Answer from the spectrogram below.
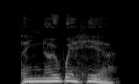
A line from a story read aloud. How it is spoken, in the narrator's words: whispered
